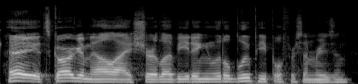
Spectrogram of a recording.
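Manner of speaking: usual speaking voice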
